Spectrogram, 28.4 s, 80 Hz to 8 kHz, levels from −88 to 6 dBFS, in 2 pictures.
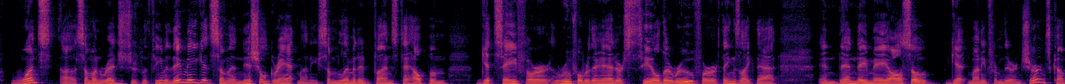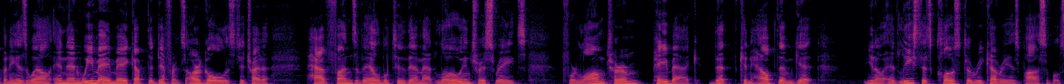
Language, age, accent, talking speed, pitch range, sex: English, 50-69, American, 190 wpm, 135-160 Hz, male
